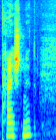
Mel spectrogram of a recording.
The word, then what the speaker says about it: passionate: But what does Longman say about passionate? Passionate. Passionate, adjective, stress on the first syllable, so meaning 3.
